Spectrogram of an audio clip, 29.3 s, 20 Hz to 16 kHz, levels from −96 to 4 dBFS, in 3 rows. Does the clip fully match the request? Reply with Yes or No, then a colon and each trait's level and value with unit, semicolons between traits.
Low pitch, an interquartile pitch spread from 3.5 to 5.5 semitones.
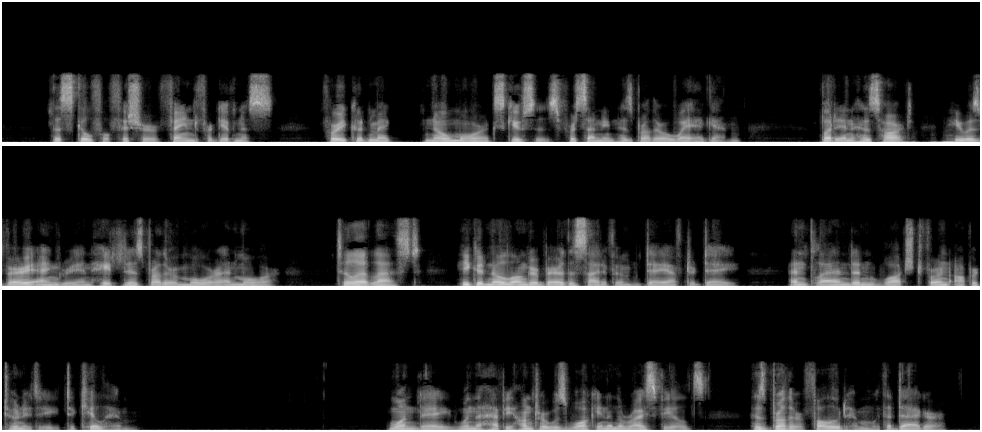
No: low, 100 Hz; average, 2.8 semitones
